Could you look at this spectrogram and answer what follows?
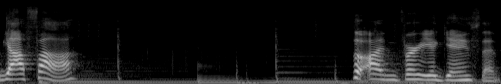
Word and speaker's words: Java: Yeah, I mean, for instance, German people say Java, the programming language, as Java, which I'm very against it because they also pronounce V as F. But they are calling it Java instead of Jaffa.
